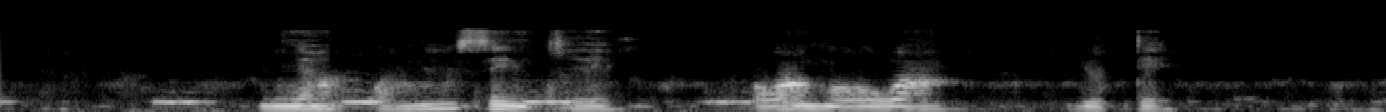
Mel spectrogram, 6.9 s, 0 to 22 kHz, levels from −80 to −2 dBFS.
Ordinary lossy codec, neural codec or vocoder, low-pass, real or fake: AAC, 48 kbps; codec, 16 kHz, 2 kbps, FreqCodec, smaller model; 7.2 kHz; fake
